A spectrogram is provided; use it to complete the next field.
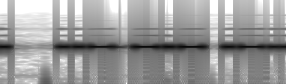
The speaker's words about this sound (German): Haben Franz-Josef-Land erreicht, gaben die Morsezeichen mit ihrem Didadidit preis.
